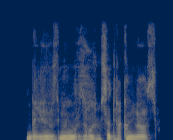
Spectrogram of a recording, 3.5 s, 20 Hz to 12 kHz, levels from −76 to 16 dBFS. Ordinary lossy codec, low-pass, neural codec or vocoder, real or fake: Opus, 32 kbps; 9.9 kHz; autoencoder, 22.05 kHz, a latent of 192 numbers a frame, VITS, trained on one speaker; fake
